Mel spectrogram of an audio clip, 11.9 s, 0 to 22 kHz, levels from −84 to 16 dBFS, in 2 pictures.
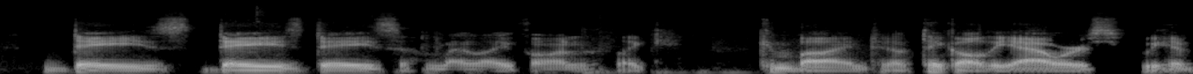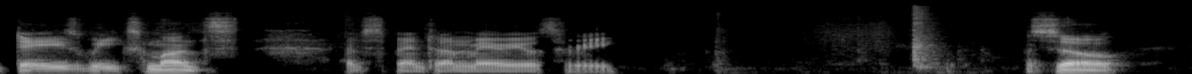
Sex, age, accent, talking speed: male, 30-49, American, 125 wpm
